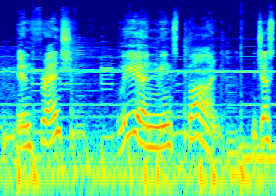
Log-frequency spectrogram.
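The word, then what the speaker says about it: Lien: My name Lean is spelled L I E N. In French, Leon means bond, just like Kisuna means bond in Japanese.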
